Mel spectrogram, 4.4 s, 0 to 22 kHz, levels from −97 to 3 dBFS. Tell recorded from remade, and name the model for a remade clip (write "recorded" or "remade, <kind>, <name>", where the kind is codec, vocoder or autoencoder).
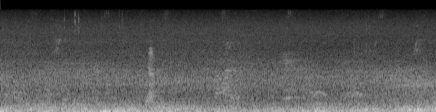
recorded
